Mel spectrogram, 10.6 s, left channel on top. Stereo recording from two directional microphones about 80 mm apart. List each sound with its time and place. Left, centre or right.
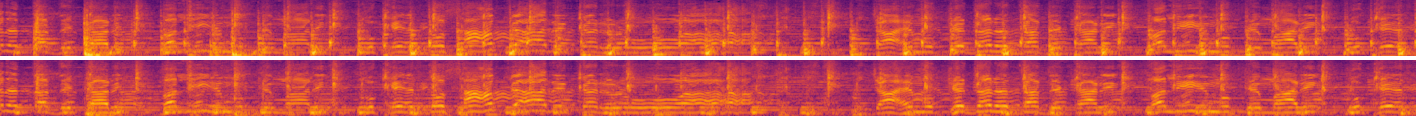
0.7 s music: right
4.9 s music: right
